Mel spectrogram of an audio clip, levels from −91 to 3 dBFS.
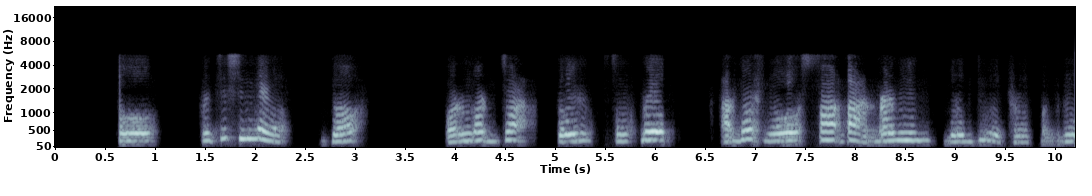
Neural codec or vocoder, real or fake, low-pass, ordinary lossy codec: codec, 16 kHz, 0.5 kbps, FreqCodec, smaller model; fake; 5.4 kHz; none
